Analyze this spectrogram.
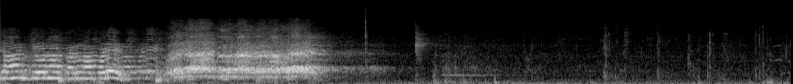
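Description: Boots stamp and crunch on the ground as a small group marches past.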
